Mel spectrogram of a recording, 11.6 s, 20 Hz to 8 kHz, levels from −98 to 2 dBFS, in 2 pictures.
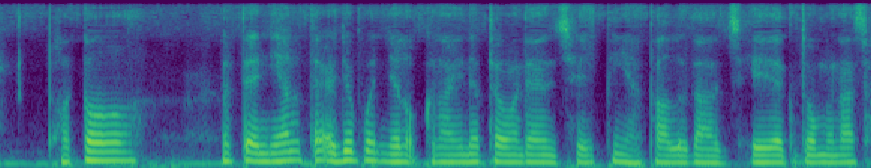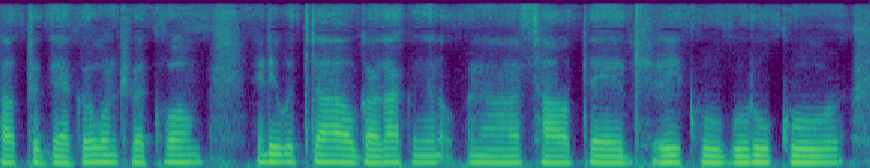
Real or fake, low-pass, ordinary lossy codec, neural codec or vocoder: fake; 7.2 kHz; none; codec, 16 kHz, 1.1 kbps, Voila-Tokenizer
